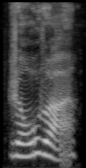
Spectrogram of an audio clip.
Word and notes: 柔软: róu ruǎn

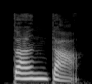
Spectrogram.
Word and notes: 单打: dān dǎ

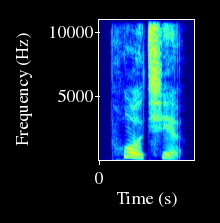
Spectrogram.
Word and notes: 迫切: pò qiè

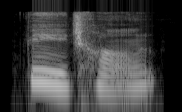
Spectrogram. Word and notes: 历程: lì chéng

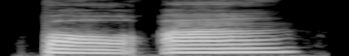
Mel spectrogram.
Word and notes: 保安: bǎo ān

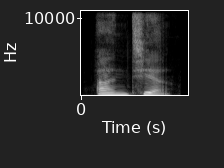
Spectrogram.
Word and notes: 按键: àn jiàn

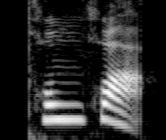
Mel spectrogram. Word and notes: 通话: tōng huà

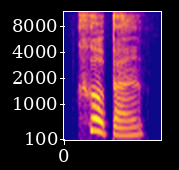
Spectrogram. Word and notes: 课本: kè běn

